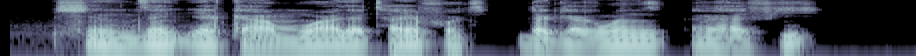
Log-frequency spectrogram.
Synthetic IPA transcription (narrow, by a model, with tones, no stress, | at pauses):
ʃɪ˦˨nzɐ˦˨ŋʔɪ˦ja˨ka̰ː˨mʊ˦wa̰ː˦da˨tʰa˦jɸɔ˨tdɐ˨ɡɐ˨ɽwɐ˦nɾaː˨ɸiː˦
